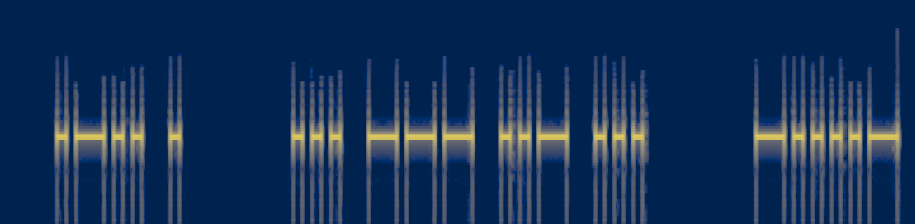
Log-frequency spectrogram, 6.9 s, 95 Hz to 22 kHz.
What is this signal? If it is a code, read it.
Morse code, heard as a keyed tone, about 17 wpm, spaced as for 14 wpm, 800 Hz. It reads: LE SOUS-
